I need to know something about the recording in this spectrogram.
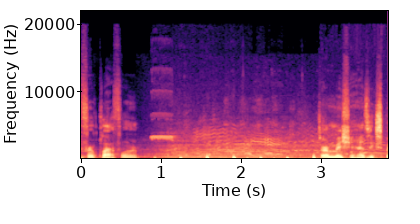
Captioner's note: whistle blowing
